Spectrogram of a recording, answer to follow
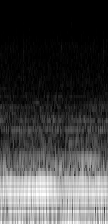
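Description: Dark ambient background music: a low steady drone with fainter sustained tones above it, over a low rumble.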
